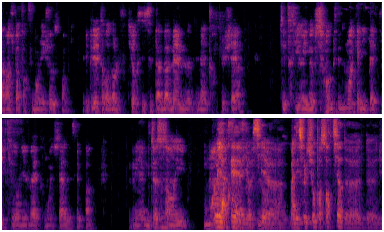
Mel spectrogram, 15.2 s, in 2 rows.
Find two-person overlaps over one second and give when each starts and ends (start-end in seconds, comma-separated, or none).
11.8-13.2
